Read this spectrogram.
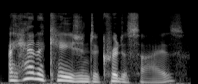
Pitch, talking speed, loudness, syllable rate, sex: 150 Hz, 150 wpm, -18 LUFS, 5.9 syllables/s, male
